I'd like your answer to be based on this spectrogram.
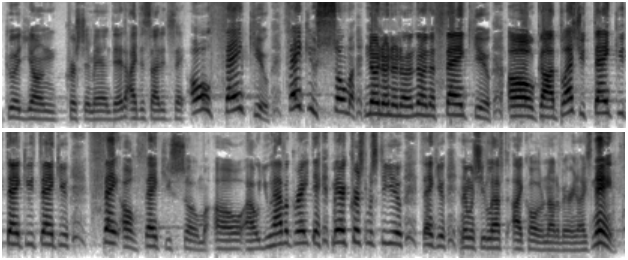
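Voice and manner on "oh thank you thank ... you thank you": loud, effusive mock gratitude; over-the-top sarcastic thanks. Driver answering a yelling lady with thanks, sarcastically gushing. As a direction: gush thanks relentlessly, hammed up and insincere.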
